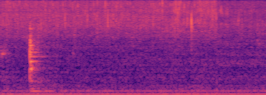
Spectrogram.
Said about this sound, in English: Now I'm gonna nicely let the onions cook.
